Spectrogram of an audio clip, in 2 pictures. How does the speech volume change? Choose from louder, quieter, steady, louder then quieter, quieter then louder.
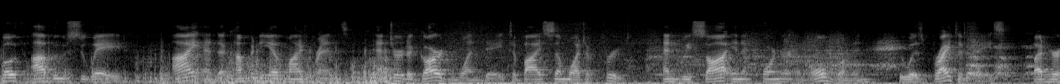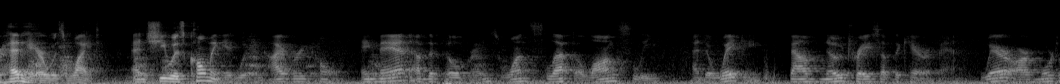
quieter.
